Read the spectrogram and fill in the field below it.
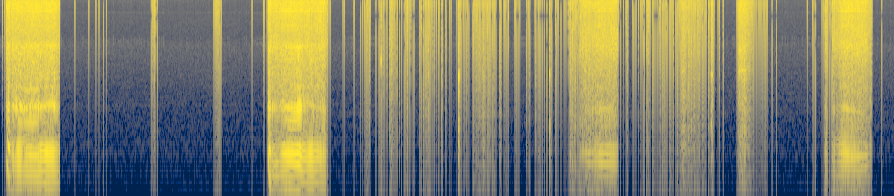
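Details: An English Bulldog sleeping upside down on his back snores in loud, rumbling, throaty bursts spaced several seconds apart. English Bulldog.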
